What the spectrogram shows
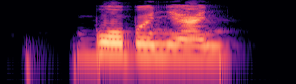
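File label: "бобӧнянь", Komi-Zyrian, female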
